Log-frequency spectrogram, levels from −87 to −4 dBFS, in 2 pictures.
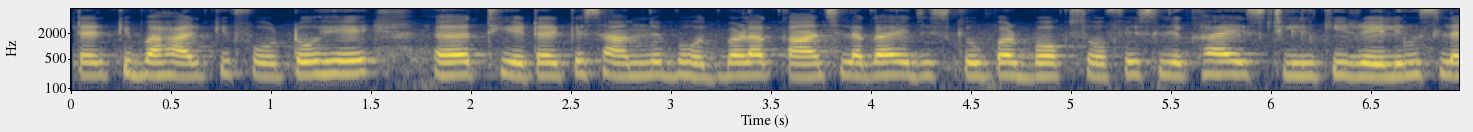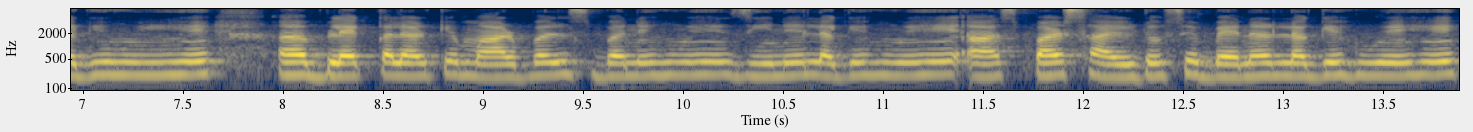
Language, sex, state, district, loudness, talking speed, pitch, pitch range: Hindi, female, Chhattisgarh, Sukma, -18 LUFS, 195 wpm, 210 Hz, 205-220 Hz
